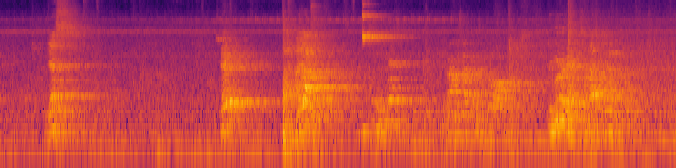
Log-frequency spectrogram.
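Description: Men call out and shout to each other in a large echoing hall.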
